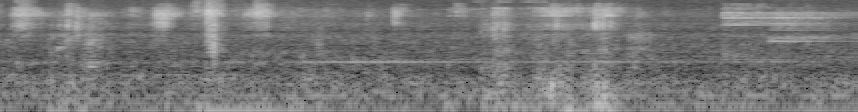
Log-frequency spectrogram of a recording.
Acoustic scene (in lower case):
bus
